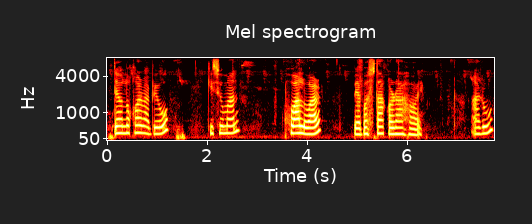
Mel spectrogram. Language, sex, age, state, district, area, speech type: Assamese, female, 45-60, Assam, Darrang, rural, spontaneous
